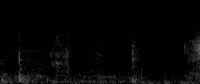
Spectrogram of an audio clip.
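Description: Mostly quiet, with a few faint clicks and rustles from the camera being handled and moved.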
